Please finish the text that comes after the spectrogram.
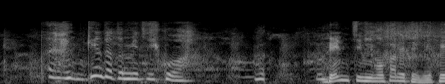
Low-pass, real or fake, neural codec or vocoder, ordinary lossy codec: none; fake; codec, 16 kHz, 2 kbps, FreqCodec, larger model; none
